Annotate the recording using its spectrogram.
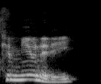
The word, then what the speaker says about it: CXMMUNITY: The reason why it's spelled CXMMUNITY is that the X is the only character that is represented on your controller as well as your keyboard. – Oh. – So Community, it's pronounced Community.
